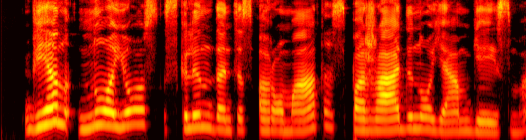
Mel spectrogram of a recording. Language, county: Lithuanian, Klaipėda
